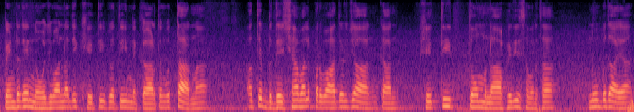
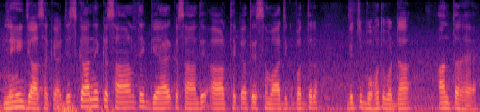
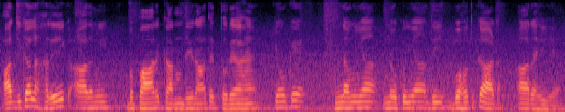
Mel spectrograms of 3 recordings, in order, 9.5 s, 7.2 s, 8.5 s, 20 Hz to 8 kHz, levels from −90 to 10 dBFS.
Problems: none marked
